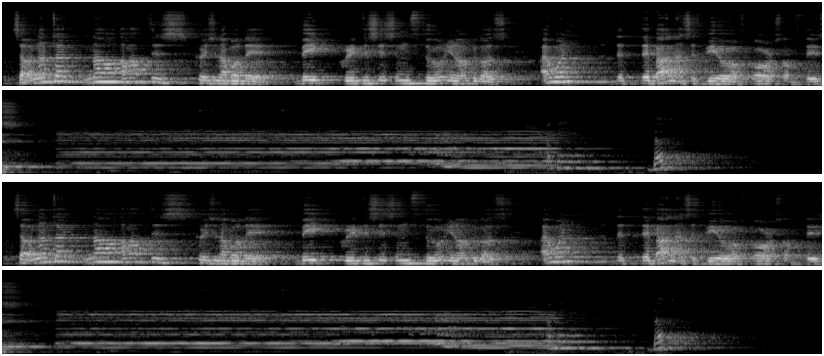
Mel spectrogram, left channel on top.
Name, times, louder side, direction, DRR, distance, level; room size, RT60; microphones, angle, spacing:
voice 1, 0.1-5.1 5.4-8.4, left 2 dB, 25° left, 0.4 m, -22 dB
sound 1, 8.7-13.8, right 3 dB, 5° left, 0.9 m, -36 dB
voice 2, 13.4-14.3 14.7-14.9, right 1 dB, 65° left, 1.9 m, -37 dB
11.5 x 6.6 x 9.4 m
head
